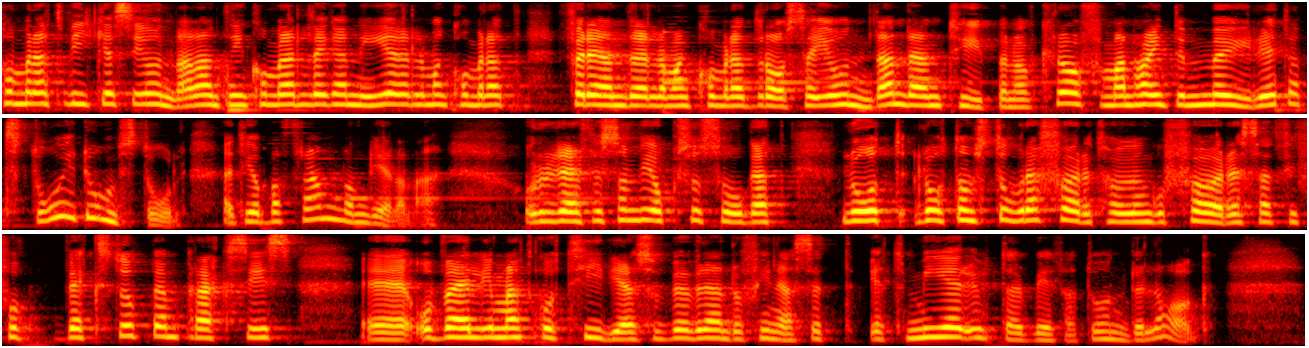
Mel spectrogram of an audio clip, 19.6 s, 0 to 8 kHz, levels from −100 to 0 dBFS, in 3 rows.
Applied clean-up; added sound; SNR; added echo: neural mask model DeepFilterNet 3.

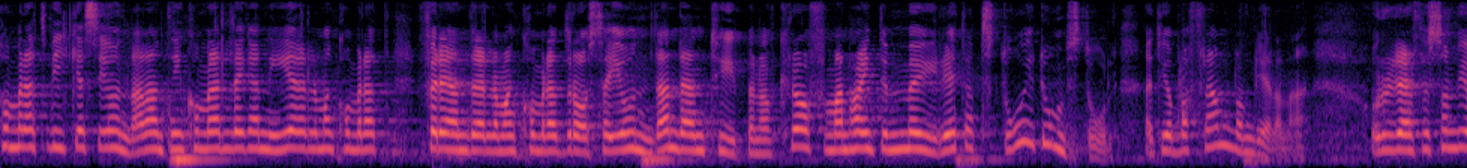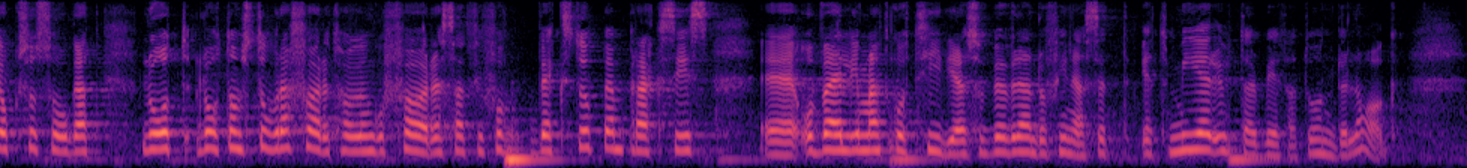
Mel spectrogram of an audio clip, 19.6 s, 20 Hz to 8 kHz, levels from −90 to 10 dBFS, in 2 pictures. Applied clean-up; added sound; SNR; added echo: none; none; none; none.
